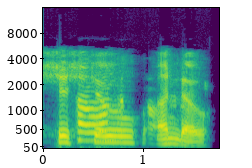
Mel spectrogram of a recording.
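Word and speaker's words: Shiso Undo: It's Shishu Undo. They send us their paper. It's spelled S-H-I-S-O. The Undo is U-N-D-O.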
